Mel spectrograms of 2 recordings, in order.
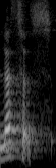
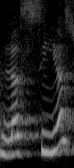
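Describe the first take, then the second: First: It is said short and compact in two syllables. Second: It is stretched into three separate syllables. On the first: "तो इतना खींचना नहीं है" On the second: "लसियस भी बोल सकते हो"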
